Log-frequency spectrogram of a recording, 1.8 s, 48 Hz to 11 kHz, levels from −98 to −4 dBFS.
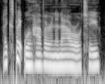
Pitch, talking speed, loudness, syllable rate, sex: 160 Hz, 340 wpm, -15 LUFS, 7.1 syllables/s, female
